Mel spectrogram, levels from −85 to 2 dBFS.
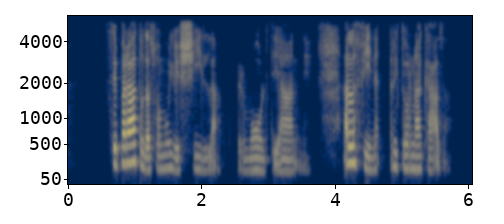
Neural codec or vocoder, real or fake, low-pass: none; real; 5.4 kHz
